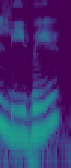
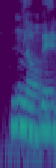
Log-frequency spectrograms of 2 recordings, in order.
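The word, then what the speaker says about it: Laufey: That is वन and then have you told of this artist called लीवे। लीवे no. Okay. Her pronounce her spelling is एल ए यू एफ इ वाई।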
